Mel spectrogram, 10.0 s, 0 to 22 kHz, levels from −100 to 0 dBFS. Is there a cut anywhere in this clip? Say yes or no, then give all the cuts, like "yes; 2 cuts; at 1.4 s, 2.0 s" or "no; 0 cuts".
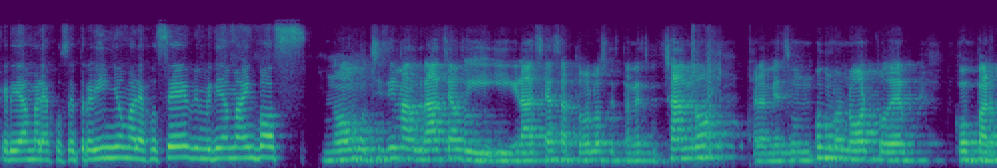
yes; 2 cuts; at 4.6 s, 8.2 s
